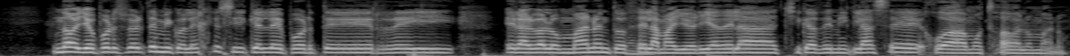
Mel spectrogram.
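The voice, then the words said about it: Málaga Andalusian Spanish accent. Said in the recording (Spanish): “De Málaga. ... Málaga, ya hacíamos ese acento.”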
